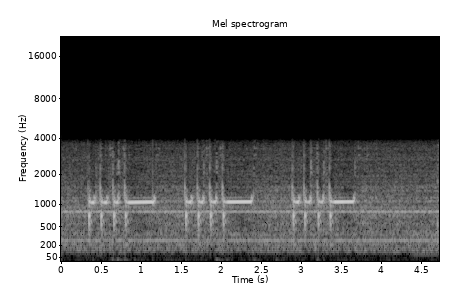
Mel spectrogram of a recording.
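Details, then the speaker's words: Conar 400 one-tube crystal-oscillator CW transmitter, known as a chirper: keyed tone near 1 kHz in short Morse groups, each note sliding slightly in pitch at key-down; mild transmitter chirp. "Conar 400 has a bit of a reputation as a chirper. Listen to that CW note again."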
